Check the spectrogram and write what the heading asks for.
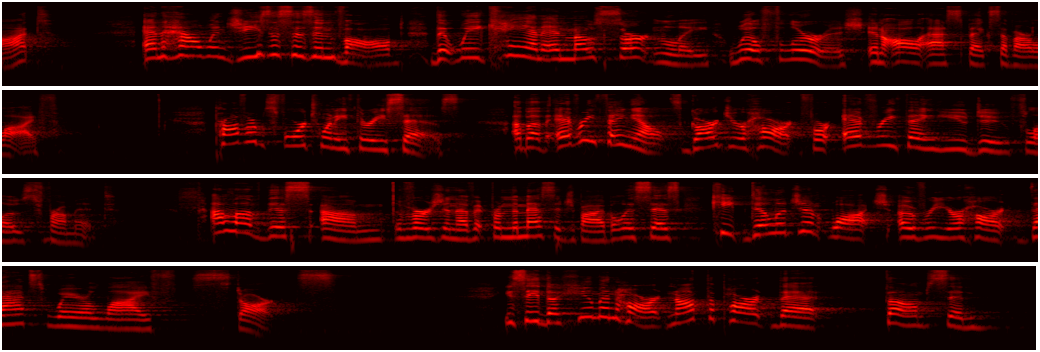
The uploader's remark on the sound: LIVE! February at the Gathering 2023. Please enjoy this recording from our live at the Gathering Event.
